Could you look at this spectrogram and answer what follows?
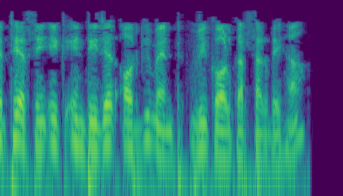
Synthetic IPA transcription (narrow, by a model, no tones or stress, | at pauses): ɪt̪ʰːeːəsĩːʔɪkɪɳʈiːd͡ʒəɾaːɾɡjuːmɛ̃ːɳʈʋiːkɔːlkəɾsəkd̪eːɦãː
